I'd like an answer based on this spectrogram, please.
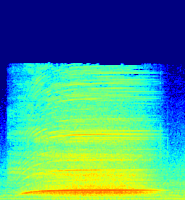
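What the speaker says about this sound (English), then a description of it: "The world's smallest vacuum. Yeah, you just put this next to your work and you turn it on." A tiny handheld vacuum used beside guitar binding repair work spins up with a rising whine, holds a steady high-pitched hum, then winds down, close and alone.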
